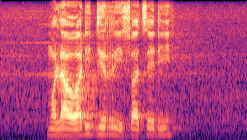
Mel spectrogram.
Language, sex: Tswana, male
